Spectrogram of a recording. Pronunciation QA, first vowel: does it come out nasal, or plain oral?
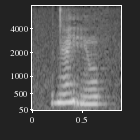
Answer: nasal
